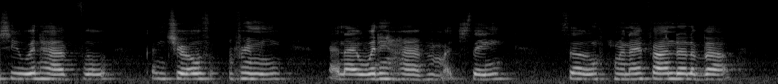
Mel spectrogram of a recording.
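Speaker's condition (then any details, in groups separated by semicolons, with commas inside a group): Cerebral palsy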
